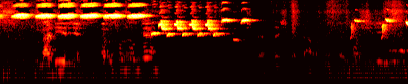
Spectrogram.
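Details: Nightingale repeating a high clipped note about twice a second, then switching to lower doubled notes, a descending pair of whistles and a few scattered high pips against a faint hum.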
